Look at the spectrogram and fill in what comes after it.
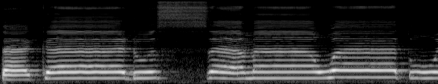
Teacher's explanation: Ini dinamakan alif lam syamsiyah karena hamzah wasal pada alif lam dibaca fathah, lam pada lam syamsiyah tidak dibaca, namun langsung dibaca huruf setelahnya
